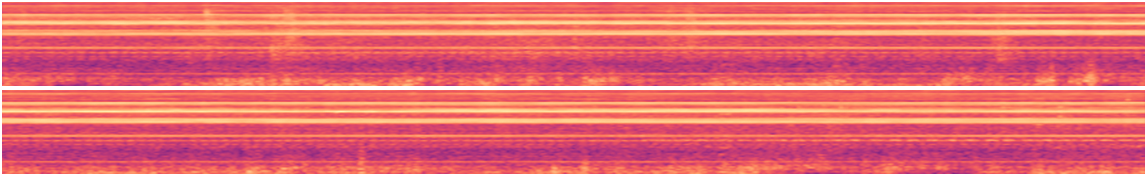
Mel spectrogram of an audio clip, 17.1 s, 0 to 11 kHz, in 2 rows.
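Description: X 76500 diesel AGC railcar rolling slowly into the station: a low, steady rumble of engine and wheels. Under it runs a steady electrical hum made of several fixed tones.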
